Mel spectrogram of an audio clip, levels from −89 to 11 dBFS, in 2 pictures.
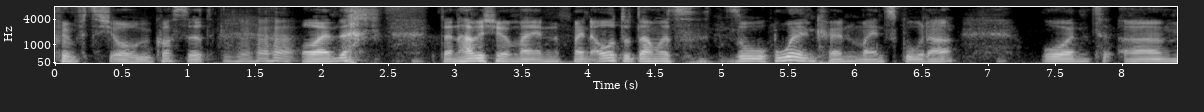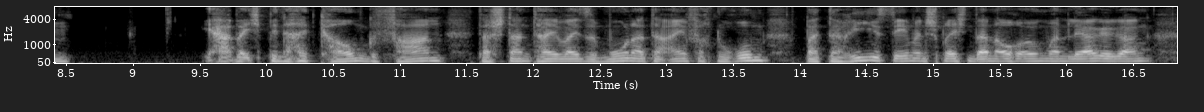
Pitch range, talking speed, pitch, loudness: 115-130 Hz, 145 wpm, 120 Hz, -21 LUFS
